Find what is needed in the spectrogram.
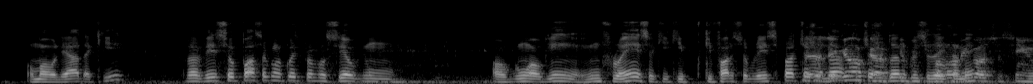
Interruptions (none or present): present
